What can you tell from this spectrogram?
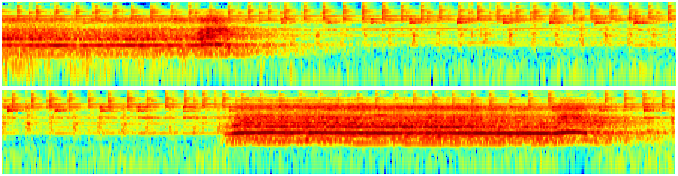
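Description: Steam locomotive whistle blowing two long blasts: the first ends about three seconds in, the second sounds for nearly five seconds from about twelve seconds in and bends up in pitch as it cuts off. Between the blasts the locomotive's running sound is heard more quietly.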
